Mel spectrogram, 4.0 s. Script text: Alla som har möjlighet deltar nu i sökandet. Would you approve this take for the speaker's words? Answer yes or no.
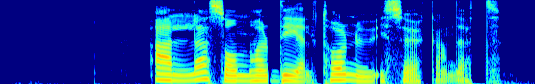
no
